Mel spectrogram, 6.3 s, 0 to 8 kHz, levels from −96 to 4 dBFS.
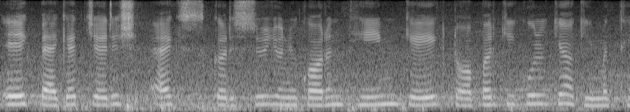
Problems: none marked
